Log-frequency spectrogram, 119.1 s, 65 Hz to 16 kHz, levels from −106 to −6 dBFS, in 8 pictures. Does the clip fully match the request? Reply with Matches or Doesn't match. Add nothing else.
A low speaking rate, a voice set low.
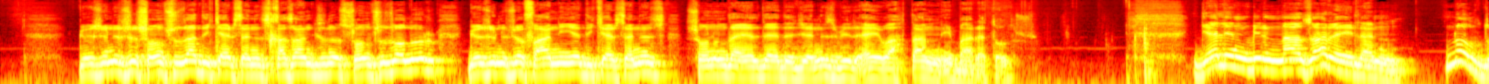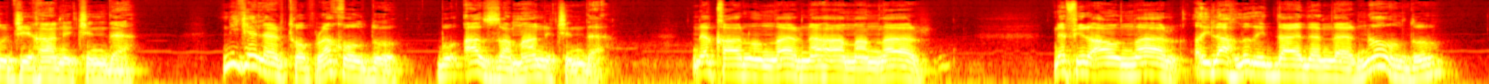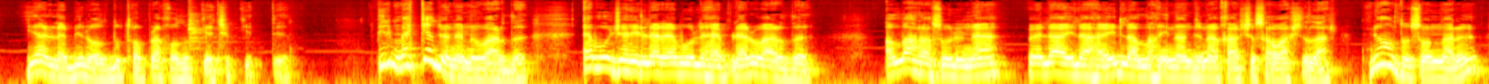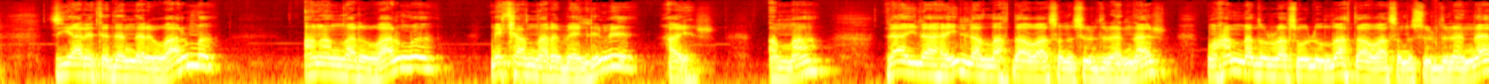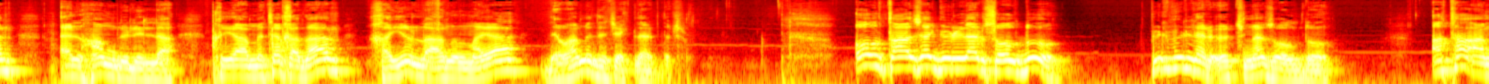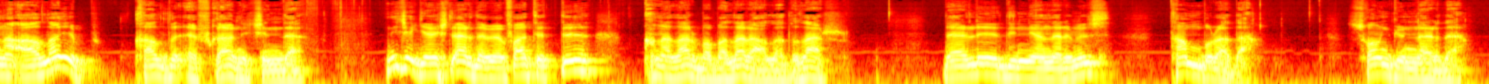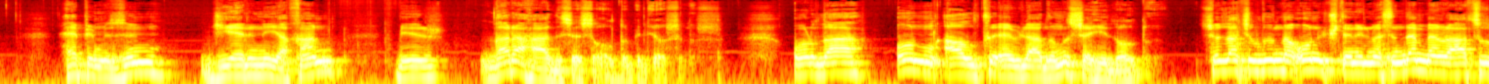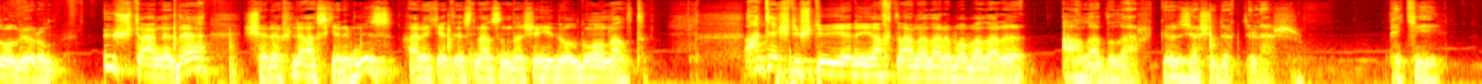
Matches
